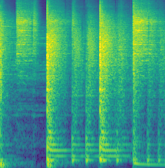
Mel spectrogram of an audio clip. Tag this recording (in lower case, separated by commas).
musical instrument, drum kit, percussion, music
